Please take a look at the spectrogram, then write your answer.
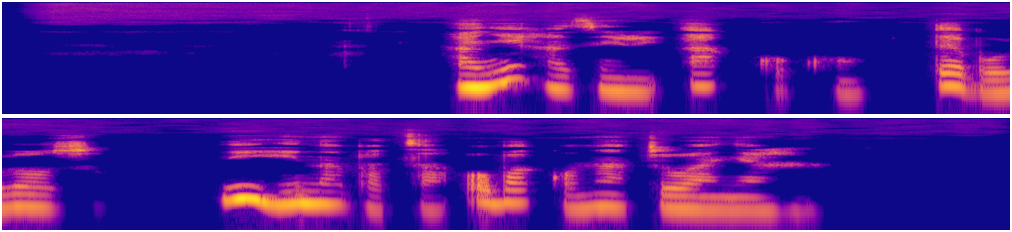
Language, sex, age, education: Igbo, male, 15-29, tertiary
